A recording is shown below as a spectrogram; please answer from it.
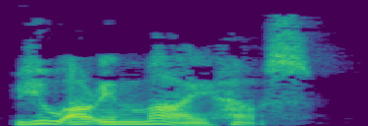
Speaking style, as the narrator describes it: he said as calmly as he could

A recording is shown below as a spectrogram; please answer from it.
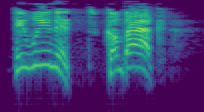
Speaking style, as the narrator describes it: the boy shouted

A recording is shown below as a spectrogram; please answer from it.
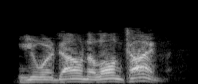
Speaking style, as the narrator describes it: her father said angrily

